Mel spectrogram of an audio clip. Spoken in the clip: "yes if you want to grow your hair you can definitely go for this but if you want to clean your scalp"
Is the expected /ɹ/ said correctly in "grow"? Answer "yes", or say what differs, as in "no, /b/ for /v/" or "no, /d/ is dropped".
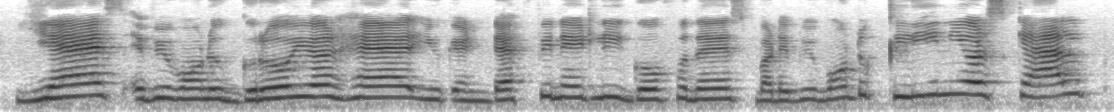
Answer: yes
